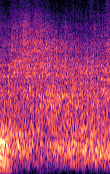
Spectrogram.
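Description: Steady ice-rink ambience during play: an even, continuous rush of noise from the arena and skaters on the ice.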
